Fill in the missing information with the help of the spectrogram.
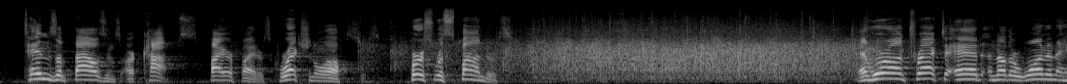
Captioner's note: applause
